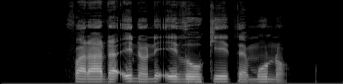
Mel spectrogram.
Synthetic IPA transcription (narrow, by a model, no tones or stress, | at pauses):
faɾadaʔenɔneʔeðokeːtɛmonɔ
